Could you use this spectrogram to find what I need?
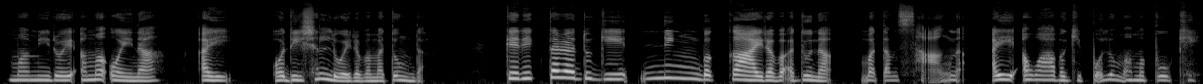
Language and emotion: Manipuri, sad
